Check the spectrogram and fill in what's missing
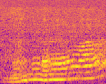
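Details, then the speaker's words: A pet dog snoring while asleep during a spoken recording: a single low, droning, slightly tonal breath. "So I'm sorry if you can hear my dog snoring. Daisy, shh."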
